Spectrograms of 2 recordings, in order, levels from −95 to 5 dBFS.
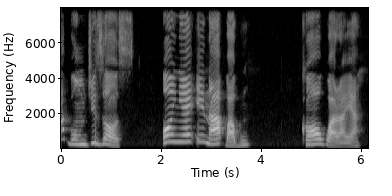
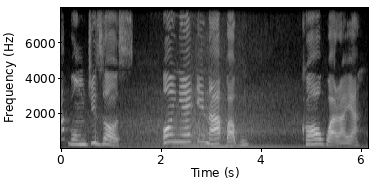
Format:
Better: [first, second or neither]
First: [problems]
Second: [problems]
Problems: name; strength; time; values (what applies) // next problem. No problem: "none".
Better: first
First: none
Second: background sound (Car passing by / Truck); 16 dB below the speech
